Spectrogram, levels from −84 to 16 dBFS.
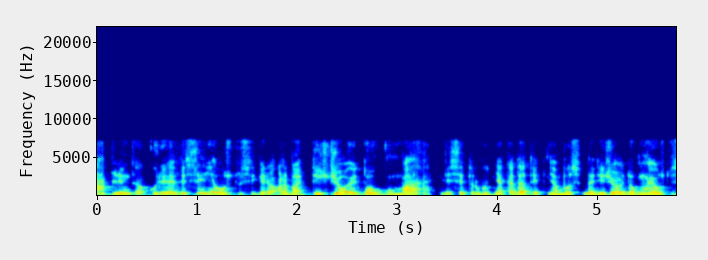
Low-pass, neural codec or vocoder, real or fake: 7.2 kHz; codec, 16 kHz, 8 kbps, FunCodec, trained on Chinese and English, 25 frames a second; fake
